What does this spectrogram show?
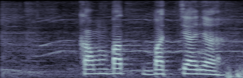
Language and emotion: Russian, positive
